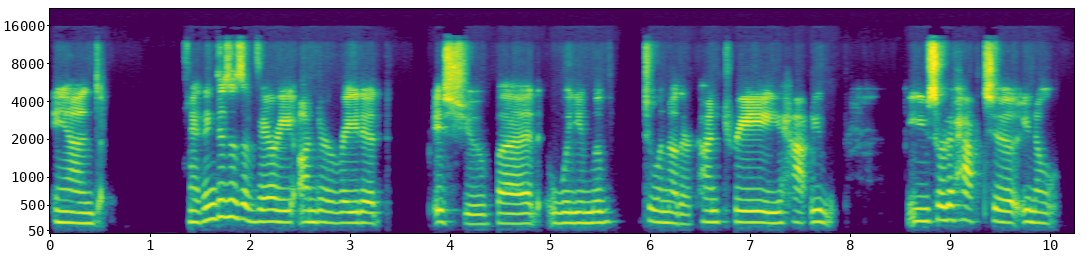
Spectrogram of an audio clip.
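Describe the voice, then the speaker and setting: A woman's voice: mid-range voice, measured pace, mellow. A woman in her thirties from Japan, with Japanese as her first language, answering interview questions thoughtfully as an actor, with frequent "you know" fillers. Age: 30s. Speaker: actor and guest.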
